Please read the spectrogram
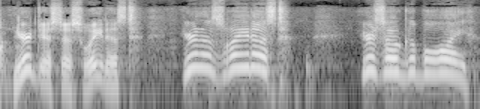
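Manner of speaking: gushing pet praise. Real, not acted. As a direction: gush over a beloved animal in falsetto.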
